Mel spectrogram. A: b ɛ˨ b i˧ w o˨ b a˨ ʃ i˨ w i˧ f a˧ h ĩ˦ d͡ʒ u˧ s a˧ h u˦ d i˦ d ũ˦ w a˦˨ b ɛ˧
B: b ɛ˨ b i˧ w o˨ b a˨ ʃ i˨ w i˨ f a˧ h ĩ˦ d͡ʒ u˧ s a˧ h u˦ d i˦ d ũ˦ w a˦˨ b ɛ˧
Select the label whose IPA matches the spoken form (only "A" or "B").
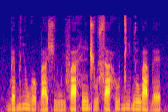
B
